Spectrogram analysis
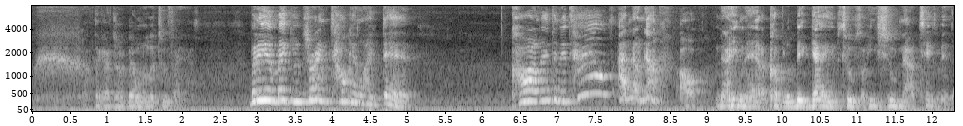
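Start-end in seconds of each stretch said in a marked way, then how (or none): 2.9-8.4 high, loud disbelief; loud incredulous ribbing. Real, not acted. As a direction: scoff at the pick in disbelief. Loud disbelief at Towns pick.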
